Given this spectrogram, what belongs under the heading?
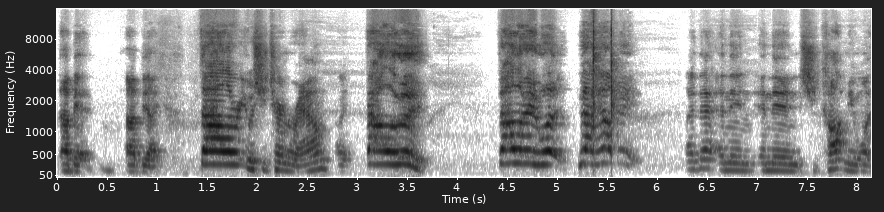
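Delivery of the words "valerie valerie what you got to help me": very high, pitched-way-up yelling call. Retelling calling out a name to get her attention: imitating own shout. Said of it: "I would yell at her at Walmart".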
